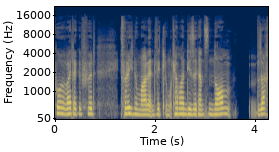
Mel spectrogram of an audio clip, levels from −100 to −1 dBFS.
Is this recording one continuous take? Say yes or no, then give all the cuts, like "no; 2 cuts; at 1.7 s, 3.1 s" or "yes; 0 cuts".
no; 2 cuts; at 1.3 s, 2.3 s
